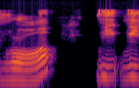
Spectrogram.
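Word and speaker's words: ر: We just fold the tip of our tongue towards the back of our front two teeth. Raw. That way we pronounce the raw heavier. And most of the times in the Holy Quran, the raw is going to be pronounced heavier.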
